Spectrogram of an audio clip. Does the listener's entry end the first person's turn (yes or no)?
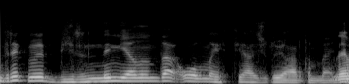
yes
